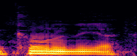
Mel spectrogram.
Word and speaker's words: koinonia: Okay, the word fellowship there is the Greek word koinonia, or koinonia. I'll just stick with my previous pronunciation, koinonia.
